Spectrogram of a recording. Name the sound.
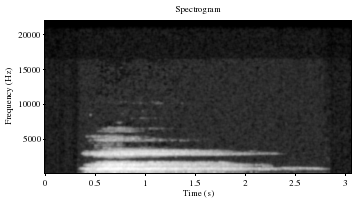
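slow deep breathing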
